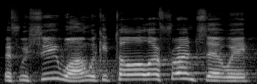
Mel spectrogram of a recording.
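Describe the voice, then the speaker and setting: Man playing very high-voiced starstruck newlywed husband. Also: moderate pace, close to an everyday voice. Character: earnest, starstruck newlywed male tourist. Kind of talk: old-time radio comedy acting. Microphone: stand microphone. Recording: echoey hall stage, faint noise.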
